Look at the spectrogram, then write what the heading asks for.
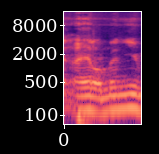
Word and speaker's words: aluminium: So yeah, Chris Freeman, aluminum aluminium, aluminum. Um, yeah, aluminium. We we add a whole syllable extra syllable to u that word.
